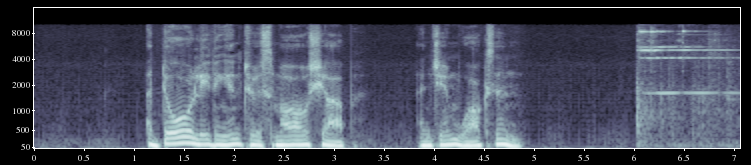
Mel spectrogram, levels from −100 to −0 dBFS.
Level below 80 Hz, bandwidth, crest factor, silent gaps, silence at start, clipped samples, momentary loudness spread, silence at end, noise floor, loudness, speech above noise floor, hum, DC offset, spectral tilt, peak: -28 dBFS; 10.5 kHz; 12 dB; none; 1.1 s; under 0.1%; 9 LU; 0 s; -45 dBFS; -14 LUFS; 34 dB; none; under 0.1%; -5 dB/octave; -2 dBFS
